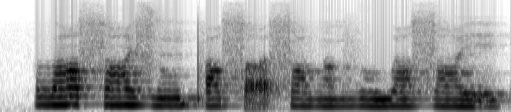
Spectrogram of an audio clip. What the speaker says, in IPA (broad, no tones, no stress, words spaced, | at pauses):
lˠe sˤe zõ pʼɤsˤa̰sɤðˤẽ vʊwe zˤe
